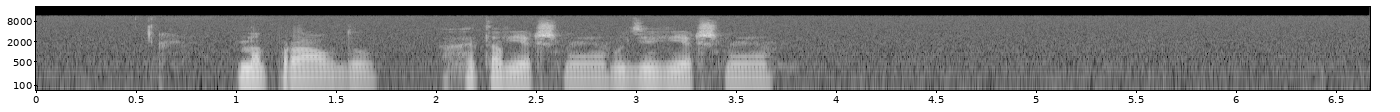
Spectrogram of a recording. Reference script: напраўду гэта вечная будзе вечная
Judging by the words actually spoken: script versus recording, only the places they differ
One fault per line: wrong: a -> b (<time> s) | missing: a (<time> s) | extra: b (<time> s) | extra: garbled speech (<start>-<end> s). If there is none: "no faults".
no faults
